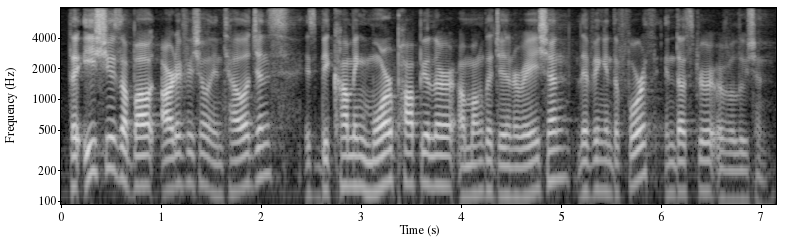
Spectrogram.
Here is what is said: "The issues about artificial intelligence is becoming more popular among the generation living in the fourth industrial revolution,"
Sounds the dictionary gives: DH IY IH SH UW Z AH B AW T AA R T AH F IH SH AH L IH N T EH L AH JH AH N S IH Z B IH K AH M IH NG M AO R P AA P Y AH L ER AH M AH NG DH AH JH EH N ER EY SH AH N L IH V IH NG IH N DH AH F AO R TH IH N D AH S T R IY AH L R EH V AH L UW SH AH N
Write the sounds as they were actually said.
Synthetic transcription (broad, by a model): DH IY IH SH UW Z AH B AW T AA R T AH F IH SH AH L IH N T EH L AH JH AH N S IH Z B IH K AH M IH NG M AO R P AA P Y AH L ER AH M AH NG DH AH JH EH N ER EY SH AH N L IH V IH NG IH N DH AH F AO R TH IH N D AH S T R IY AH L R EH V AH L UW SH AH N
